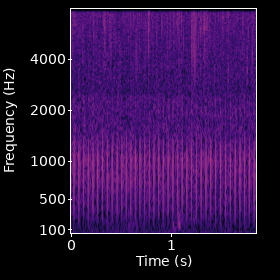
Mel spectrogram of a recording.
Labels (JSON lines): {"label": "biophony, rattle", "recorder": "SoundTrap 500"}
